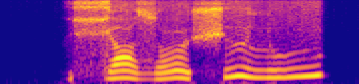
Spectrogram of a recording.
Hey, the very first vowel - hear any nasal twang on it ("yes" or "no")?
no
